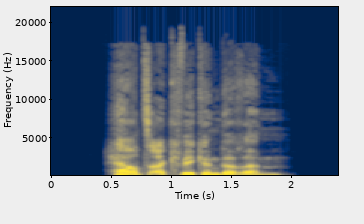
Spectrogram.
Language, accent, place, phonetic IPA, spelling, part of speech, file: German, Germany, Berlin, [ˈhɛʁt͡sʔɛɐ̯ˌkvɪkn̩dəʁəm], herzerquickenderem, adjective, De-herzerquickenderem.ogg
- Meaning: strong dative masculine/neuter singular comparative degree of herzerquickend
